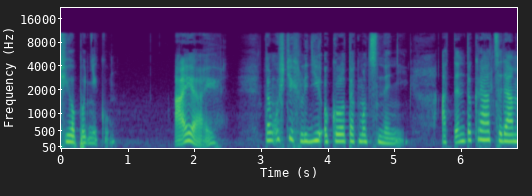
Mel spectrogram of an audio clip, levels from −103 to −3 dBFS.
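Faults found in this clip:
Wrong sample rate, 1.64 to 5.61 s: speech drops low and draggy, about 1.5 semitones flat, running at 0.919 speed. Points to 24 kHz audio played out at 22 kHz with no resampling, so pitch and tempo sag together. Check the playback clock config.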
